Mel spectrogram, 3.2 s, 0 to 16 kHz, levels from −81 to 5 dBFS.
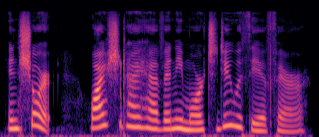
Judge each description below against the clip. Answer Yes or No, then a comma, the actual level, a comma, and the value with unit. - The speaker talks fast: Yes, fast, 245 wpm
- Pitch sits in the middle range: No, high, 235 Hz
